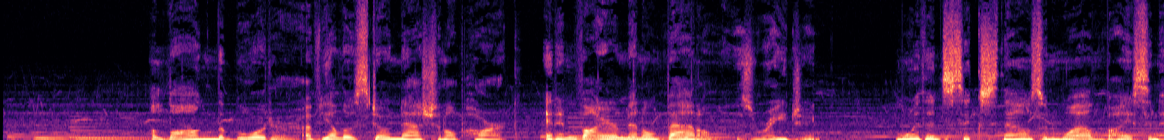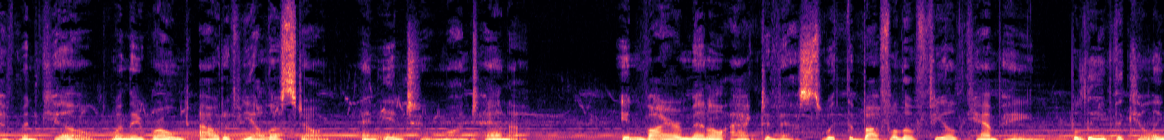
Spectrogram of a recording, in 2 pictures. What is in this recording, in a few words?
Narration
